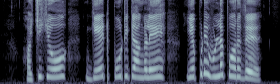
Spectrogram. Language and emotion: Tamil, fearful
